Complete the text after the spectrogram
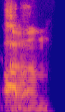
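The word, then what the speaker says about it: Baba O'Riley: Baba, am I saying it right? Baba O'Reilly? – Baba. – Baba O'Reilly. Baba. Okay. I was thinking it was Barbara and they left out the R, but Baba Booey.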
